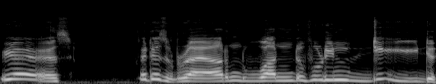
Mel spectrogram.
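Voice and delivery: very, absurdly pleased with himself, drawn out. The dragon Smaug answers Bilbo's flattery, absurdly pleased. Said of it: "absurdly pleased".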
